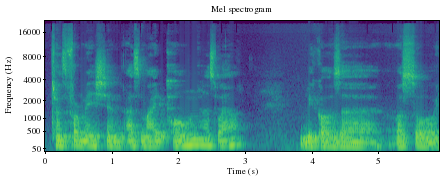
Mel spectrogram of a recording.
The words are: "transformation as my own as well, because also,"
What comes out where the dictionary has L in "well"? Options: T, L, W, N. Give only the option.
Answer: L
